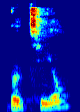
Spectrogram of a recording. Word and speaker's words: Bertil: Um, you mentioned, and if I'm saying her name wrong, forgive me. Correct me. Bertil.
